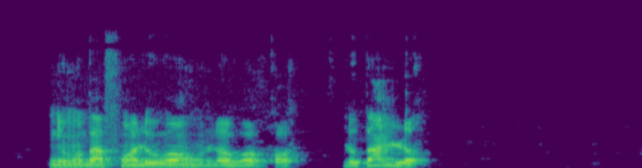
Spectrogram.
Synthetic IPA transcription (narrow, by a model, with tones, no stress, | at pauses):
nĩ˧mõ˧ba˦fũ˦ɔ˧lu˦wɔ˦ɦũ˨lɔ˦wɔ˧˨kɔ˧ | lo˨˦ba˦n̩˦lɔ˧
